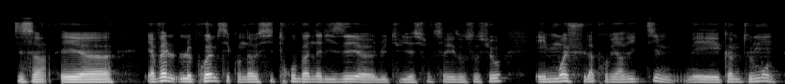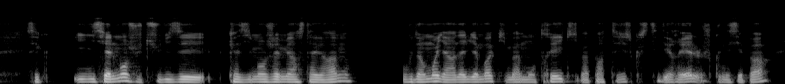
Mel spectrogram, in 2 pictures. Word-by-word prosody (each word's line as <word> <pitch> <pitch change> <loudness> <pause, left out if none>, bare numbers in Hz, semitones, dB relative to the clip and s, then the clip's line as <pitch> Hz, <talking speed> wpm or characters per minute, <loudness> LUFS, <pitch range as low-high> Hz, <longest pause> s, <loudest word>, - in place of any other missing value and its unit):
C'est - - -1
ça 115 -1 +3
et 120 +2 +9
heu, 120 +1 +8 0.3
et - - +2
en 130 - +4
fait 170 - +9
l 145 - +1
le 135 0 +6
problème 155 +3 +6
c'est - - -7
qu'on 120 0 -5
a - - +5
aussi 125 0 -2
trop 145 +1 -3
banalisé, 125 0 +1
heu, 115 -2 +3
l'utilisation 115 +1 -5
de - - -19
ces 115 - -7
réseaux 115 0 -3
sociaux 125 +6 -3 0.3
et 120 - +1
moi 135 +5 +4
je 145 - -6
suis - - -7
la - - +1
1re 120 0 -4
victime, 125 0 -5
mais 115 0 0
comme 120 0 -2
tout 125 - -3
le 135 - -1
monde, 145 -6 -3 0.3
c'est - - -9
que - - -30 0.2
initialement 125 +5 0
j'utilisais 115 -2 -3 0.2
quasiment 120 0 -3
jamais 120 0 -1
Instagram, 115 +5 -3 0.5
au 115 - -10
bout 115 - -6
d'un 120 - -1
moment, 135 +4 -1
il 140 - -1
y - - -1
a 110 - -2
un 110 - -4
ami 115 +1 -1
à - - -1
moi 135 +4 -3
qui 130 -4 -17
m'a 115 +1 -4
montré, 110 +4 -5
qui - - -19
m'a 100 - -6
partagé 110 +1 -10
ce 125 - -17
que - - -24
c'était - - -15
des 110 - -5
reels, 115 +4 -3
je 155 - -20
connaissais 110 -2 -9
pas. 125 +11 -7
120 Hz, 250 wpm, -22 LUFS, 115-130 Hz, 0.5 s, et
